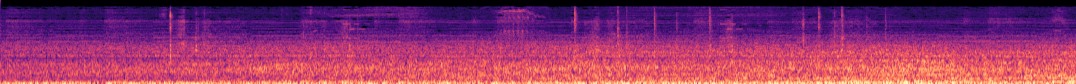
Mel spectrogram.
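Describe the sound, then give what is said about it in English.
A loud airplane roars overhead, a dense, steady rumble heavy in the low end that fills the whole stretch without fading. No one speaks. “Those planes are so loud.”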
